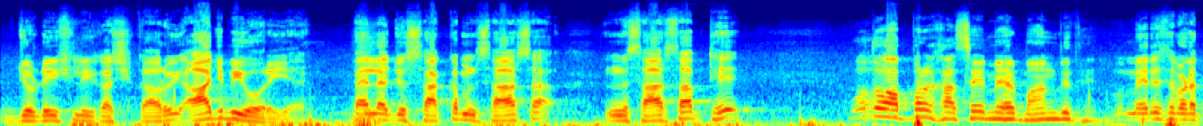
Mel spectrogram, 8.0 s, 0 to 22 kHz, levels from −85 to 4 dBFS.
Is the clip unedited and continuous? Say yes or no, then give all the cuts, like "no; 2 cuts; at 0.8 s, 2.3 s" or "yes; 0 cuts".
no; 1 cut; at 2.2 s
